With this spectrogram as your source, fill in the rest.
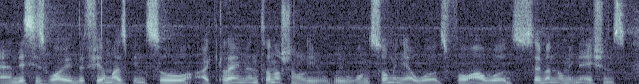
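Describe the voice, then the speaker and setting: A man with a French accent speaks at a fairly quick pace and fairly low pitch. His tone is dark and mellow, his intonation monotone and flat. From France. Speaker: motorcycle rally racer. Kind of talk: interview. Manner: hesitant, many fillers.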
